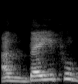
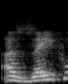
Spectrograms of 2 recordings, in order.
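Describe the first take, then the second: First: The main consonant is a heavy 'd' sound. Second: The main consonant is a 'z' sound. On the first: The speaker calls it right. "अद्दैफु बोलते हैं" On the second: The speaker calls it wrong. "अज़ैफु नहीं बोलते"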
